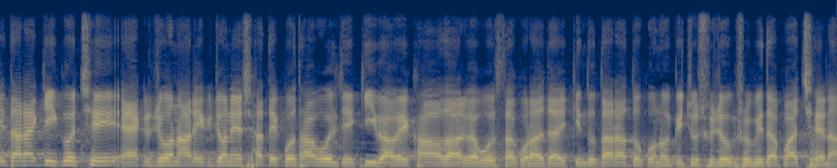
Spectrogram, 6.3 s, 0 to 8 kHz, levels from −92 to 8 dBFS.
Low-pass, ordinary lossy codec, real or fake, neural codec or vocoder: 7.2 kHz; none; fake; vocoder, 44.1 kHz, 80 mel bands, Vocos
